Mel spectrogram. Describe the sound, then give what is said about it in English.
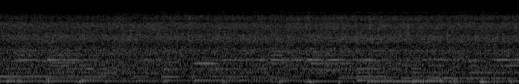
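Food left undisturbed in a pan hisses with a steady, fairly quiet frying sizzle, accompanied by a low constant hum underneath and no stirring sounds. “So now, don't push it all around, just leave it again to fry off. So I'm standing here and I'm just leaving it be.”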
